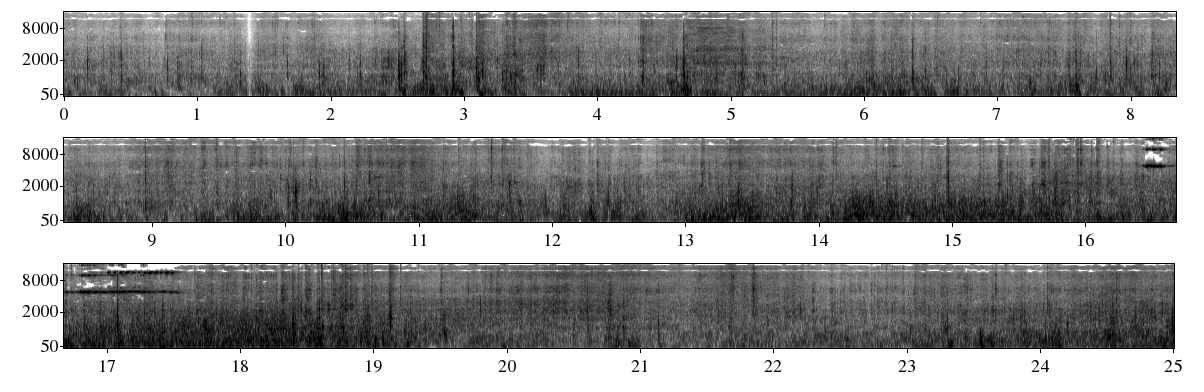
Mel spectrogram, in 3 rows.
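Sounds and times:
bike clicks and rattles: 0.0s - 25.0s
bike tyres rolling on dirt: 0.0s - 25.0s
high-pitched brake squeal: 16.4s - 17.6s.

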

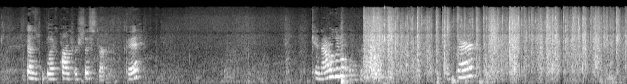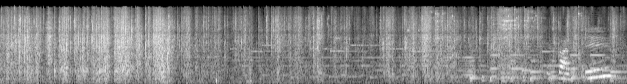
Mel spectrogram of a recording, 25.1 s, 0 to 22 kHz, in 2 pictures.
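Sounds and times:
plastic bag crinkling: 7.2s - 25.0s
faint music: 14.0s - 25.0s.

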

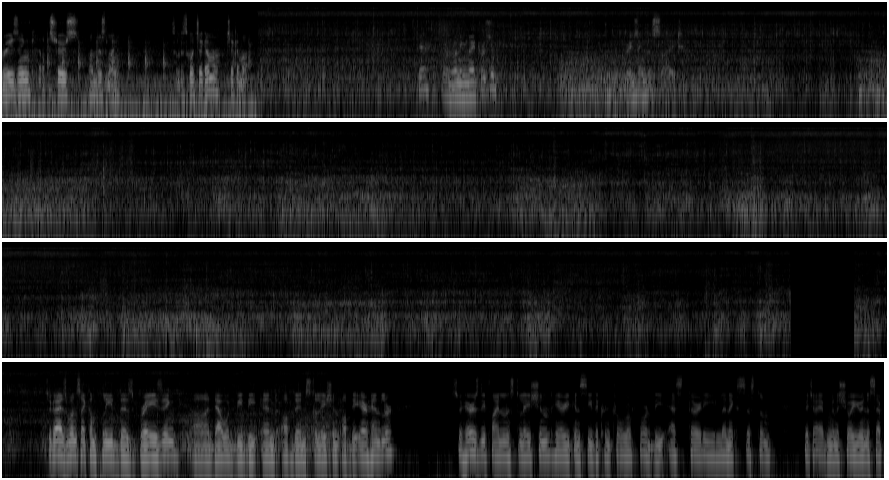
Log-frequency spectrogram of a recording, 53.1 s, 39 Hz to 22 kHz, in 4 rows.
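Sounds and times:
torch flame hissing: 3.8s - 38.4s, 39.4s - 45.0s.

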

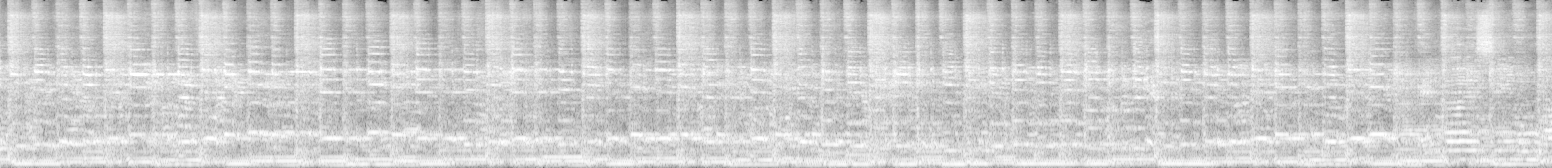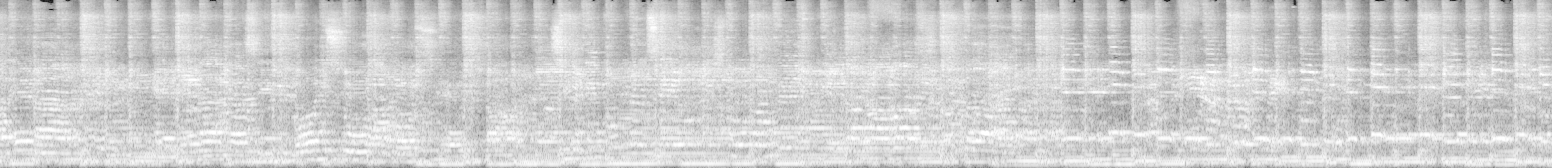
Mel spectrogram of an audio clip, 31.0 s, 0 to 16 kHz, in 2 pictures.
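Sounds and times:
electric bass notes: 0.0s - 31.0s
electric guitar: 0.0s - 31.0s
man singing: 11.2s - 29.1s.

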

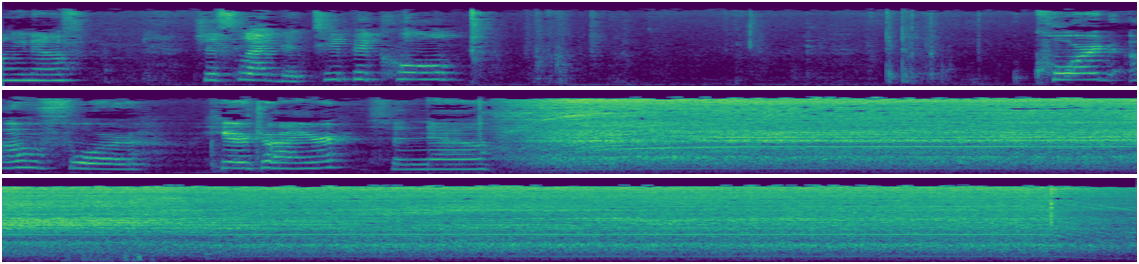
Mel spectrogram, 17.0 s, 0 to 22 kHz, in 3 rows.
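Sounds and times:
hair dryer blowing: 8.1s - 17.0s.

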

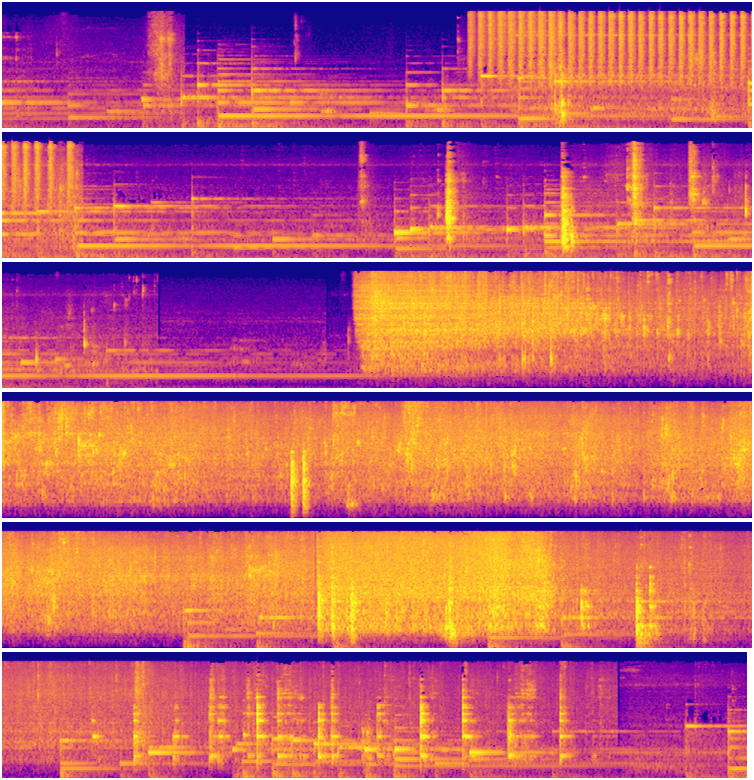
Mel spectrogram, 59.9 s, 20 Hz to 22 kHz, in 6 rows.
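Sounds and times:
meat sizzling in hot oil: 6.2s - 11.0s, 24.7s - 58.0s.

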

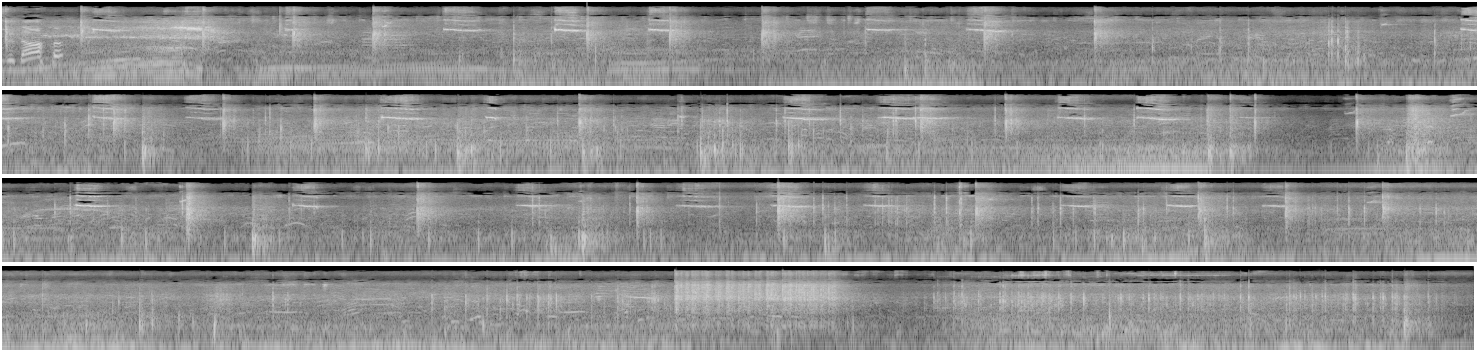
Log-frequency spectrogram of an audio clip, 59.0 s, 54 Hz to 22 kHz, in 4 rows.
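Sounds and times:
fireworks bangs and crackles: 0.0s - 58.9s
fireworks whistles: 0.0s - 58.9s.

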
